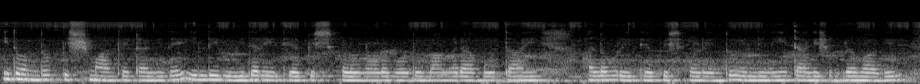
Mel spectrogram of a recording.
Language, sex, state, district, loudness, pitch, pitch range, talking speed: Kannada, female, Karnataka, Dharwad, -15 LUFS, 190 Hz, 185-200 Hz, 125 wpm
